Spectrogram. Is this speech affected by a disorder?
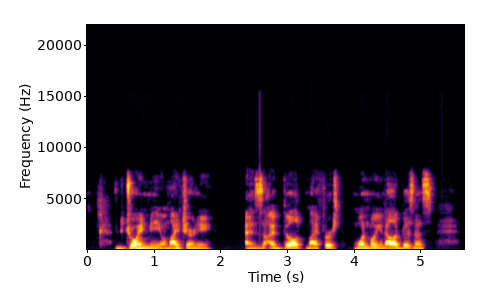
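No.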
